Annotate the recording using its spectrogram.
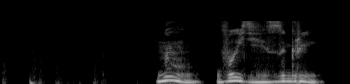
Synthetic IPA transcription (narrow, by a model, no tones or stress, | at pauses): nuvɨjdʲizɨɡɾɨ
